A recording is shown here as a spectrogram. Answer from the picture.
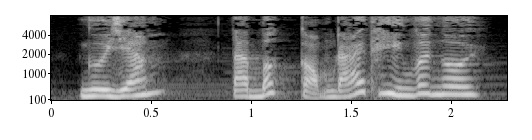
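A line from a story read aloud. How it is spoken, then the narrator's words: Furious dying shout. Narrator (Vietnamese): Hàn Uyên vốn gần chết, nghe vậy lập tức sống lại, quát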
